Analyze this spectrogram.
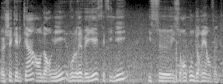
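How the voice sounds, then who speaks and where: A man hosting a TV interview, eagerly asking quick follow-up questions. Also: on the high side, animated. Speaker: TV host. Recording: clear background noise.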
